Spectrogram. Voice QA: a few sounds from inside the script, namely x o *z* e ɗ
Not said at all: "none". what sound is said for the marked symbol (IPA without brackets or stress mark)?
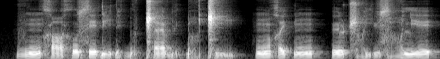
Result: s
